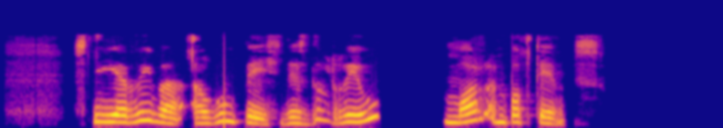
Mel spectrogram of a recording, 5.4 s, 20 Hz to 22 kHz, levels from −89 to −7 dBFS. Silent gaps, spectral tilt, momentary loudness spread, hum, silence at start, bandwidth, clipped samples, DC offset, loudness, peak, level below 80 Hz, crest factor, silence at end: 2.86-3.32 s, 4.26-4.31 s; -6 dB/octave; 14 LU; none; 0.55 s; 7.4 kHz; under 0.1%; under 0.1%; -19 LUFS; -2 dBFS; -60 dBFS; 18 dB; 0.95 s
